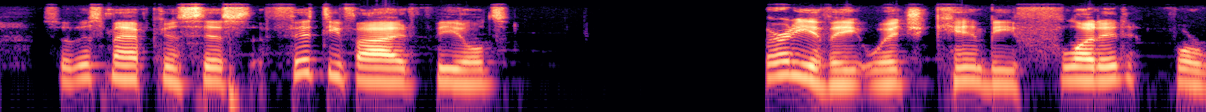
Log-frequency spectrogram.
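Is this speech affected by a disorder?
No.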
